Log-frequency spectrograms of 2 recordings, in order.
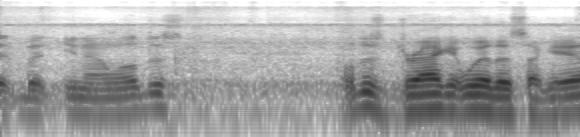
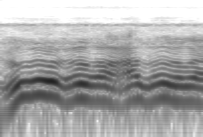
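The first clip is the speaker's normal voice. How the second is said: high squeamish little oohs; creeped-out ooh; 6 semitones higher, 5 dB louder than usual. Retold or imitated. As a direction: mimic shivering at a bug on your back. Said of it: "And you're just like".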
